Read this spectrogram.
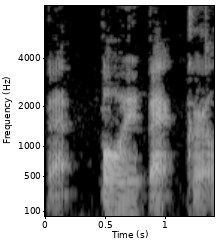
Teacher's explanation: the T and the B fuse into a P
